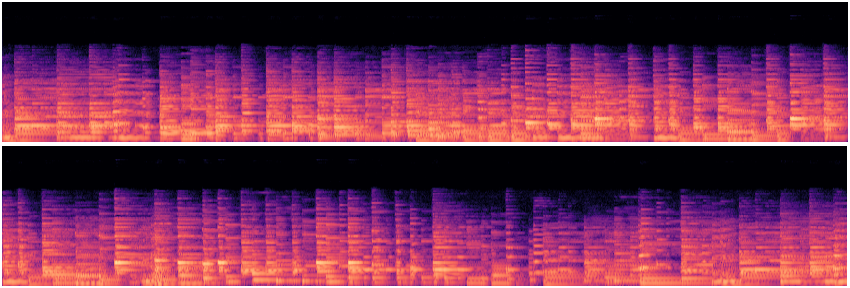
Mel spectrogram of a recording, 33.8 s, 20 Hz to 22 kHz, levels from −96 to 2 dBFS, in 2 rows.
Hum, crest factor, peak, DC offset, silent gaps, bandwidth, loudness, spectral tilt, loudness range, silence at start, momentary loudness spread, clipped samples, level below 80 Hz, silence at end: none; 18 dB; 0 dBFS; under 0.1%; none; 7 kHz; -19 LUFS; -8.5 dB/octave; 5 LU; 0 s; 9 LU; under 0.1%; -36 dBFS; 0 s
